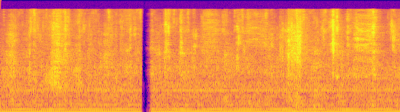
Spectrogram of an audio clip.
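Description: Soft wet chewing and mouth sounds of people eating steamed veg momos, with scattered small clicks, over a steady low hum. The sound cuts out for an instant about a second and a half in.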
